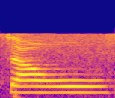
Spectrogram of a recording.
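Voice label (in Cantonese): "zau3", Cantonese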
